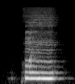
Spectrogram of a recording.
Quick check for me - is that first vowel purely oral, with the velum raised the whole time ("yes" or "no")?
no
